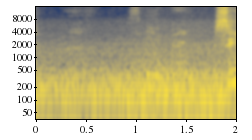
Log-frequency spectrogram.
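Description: Low, steady rumble of a car's engine and road noise heard inside the cabin.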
